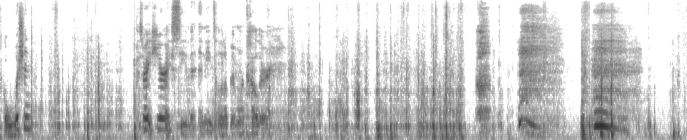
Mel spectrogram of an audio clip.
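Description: A soft leather bag creases and rustles as it is folded.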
